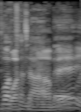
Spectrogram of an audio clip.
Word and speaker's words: Watanabe: Am I saying his name wrong? Watanabe? It's Watanabe. Yeah. It's Watanabe.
